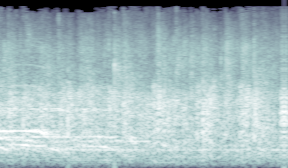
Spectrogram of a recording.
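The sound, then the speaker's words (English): Audience applause for an illustrator at the close of a live show: loud, continuous clapping with an even, dense texture and no pauses across the whole stretch. “A big round of applause for Andrew Keppel, our illustrator.”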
